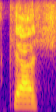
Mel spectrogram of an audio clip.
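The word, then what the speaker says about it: cache: Uh of course uh the word my word for today of course is cash. You know c a c h e right that cash meaning of course that uh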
